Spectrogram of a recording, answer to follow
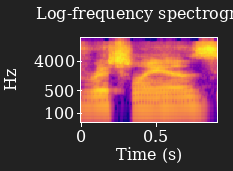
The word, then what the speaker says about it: Richlands: It ain't Richland's.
